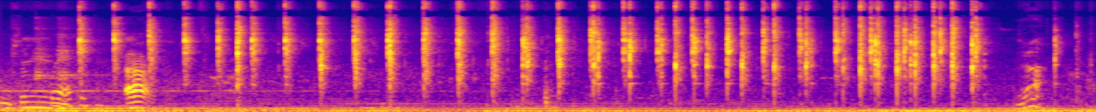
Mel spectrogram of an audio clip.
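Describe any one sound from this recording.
Wooden sticks clack together rapidly and sharply.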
